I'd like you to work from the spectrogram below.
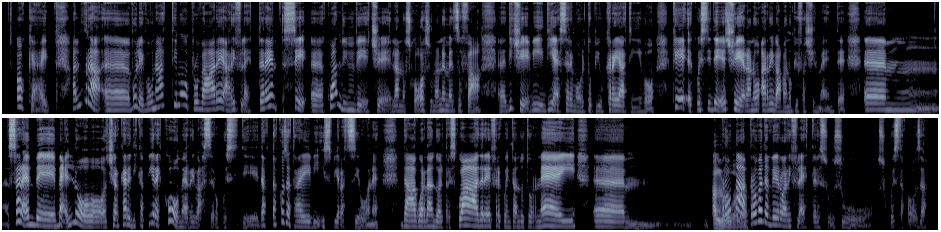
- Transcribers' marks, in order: none
- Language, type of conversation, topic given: Italian, advice, Come posso smettere di sentirmi ripetitivo e trovare idee nuove?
